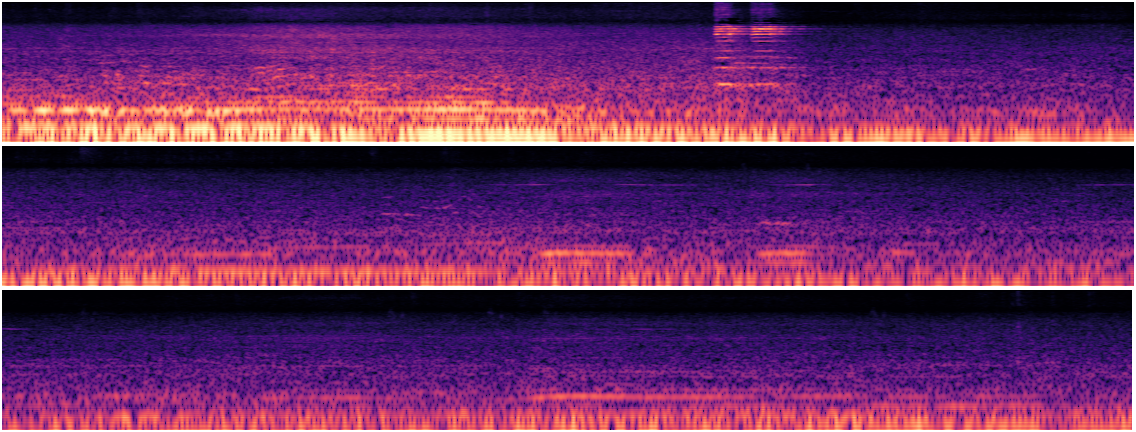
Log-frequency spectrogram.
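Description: A motor vehicle rumbles past close by, then a vehicle horn gives one short toot about five seconds in, the loudest sound. After that come the quieter hum of street traffic and passers-by.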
